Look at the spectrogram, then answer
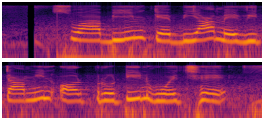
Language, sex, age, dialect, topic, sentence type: Maithili, female, 18-24, Bajjika, agriculture, statement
